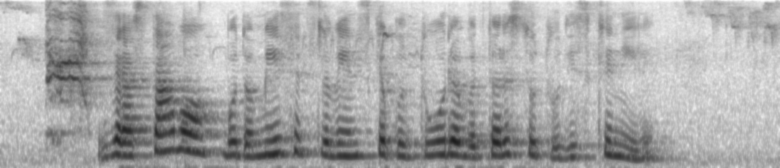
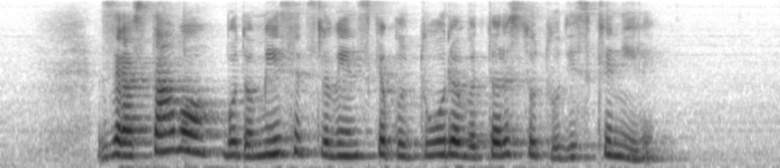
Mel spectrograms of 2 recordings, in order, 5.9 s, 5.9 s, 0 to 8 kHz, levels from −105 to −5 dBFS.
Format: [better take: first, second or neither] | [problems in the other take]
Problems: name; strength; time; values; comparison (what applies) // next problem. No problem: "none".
second | background sound (Livestock, farm animals, working animals); 13 dB below the speech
